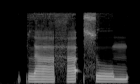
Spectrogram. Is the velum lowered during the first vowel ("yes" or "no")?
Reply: no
